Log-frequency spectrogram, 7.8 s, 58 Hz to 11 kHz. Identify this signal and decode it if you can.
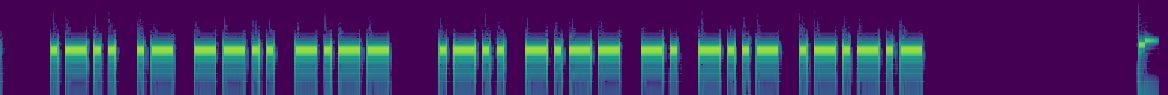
Morse code, heard as a keyed tone, about 25 wpm, 700 Hz. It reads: LAZY LYNX.
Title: Pangram Challenge v2 - 25wpm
